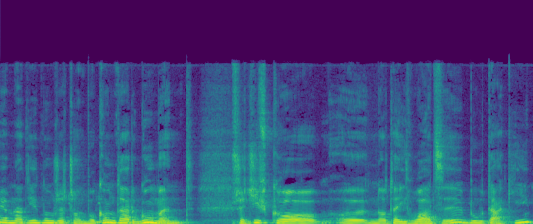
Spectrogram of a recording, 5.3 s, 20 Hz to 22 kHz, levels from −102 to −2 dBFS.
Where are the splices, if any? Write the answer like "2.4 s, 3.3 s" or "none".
1.0 s, 2.3 s, 4.1 s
